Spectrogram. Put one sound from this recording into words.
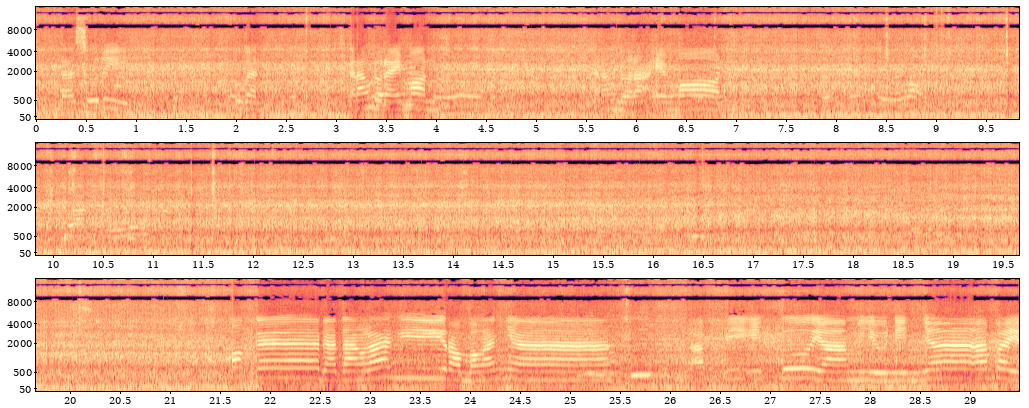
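A bus engine idles with a deep, steady rumble outdoors.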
